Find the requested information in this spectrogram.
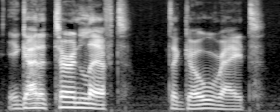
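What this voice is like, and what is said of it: Imitates another person's voice. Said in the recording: “my impression of Paul Newman”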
